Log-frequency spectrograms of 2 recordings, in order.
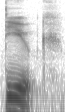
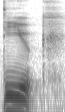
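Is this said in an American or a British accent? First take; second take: British; British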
